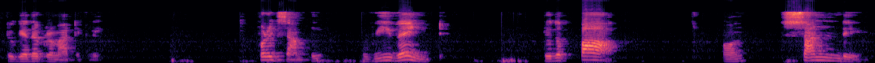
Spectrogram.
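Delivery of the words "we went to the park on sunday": "went", "park", "Sunday" punched, each followed by a pause; stress on content words. Shown as a demonstration. Teacher demonstrating English rhythm, content words stressed. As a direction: glide over "to the" and "on", land on "park". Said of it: "Notice how we glide over".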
